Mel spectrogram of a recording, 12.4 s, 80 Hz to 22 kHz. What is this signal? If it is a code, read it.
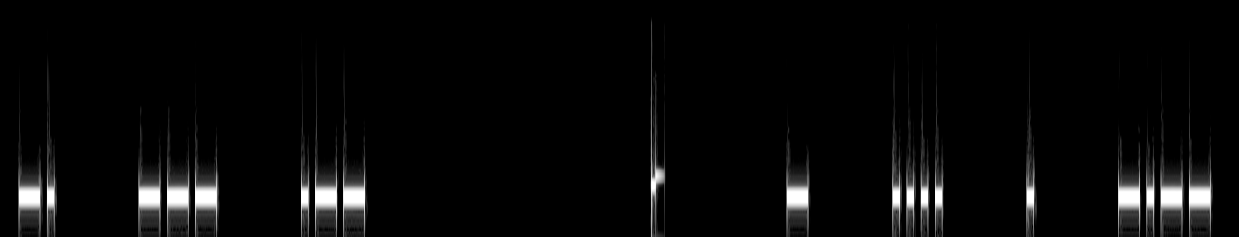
Morse code, heard as a keyed tone, about 17 wpm, spaced as for 8 wpm, 700 Hz. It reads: NOW THEY
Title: 4x Character Spacing - Top 100 Words - 17wpm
